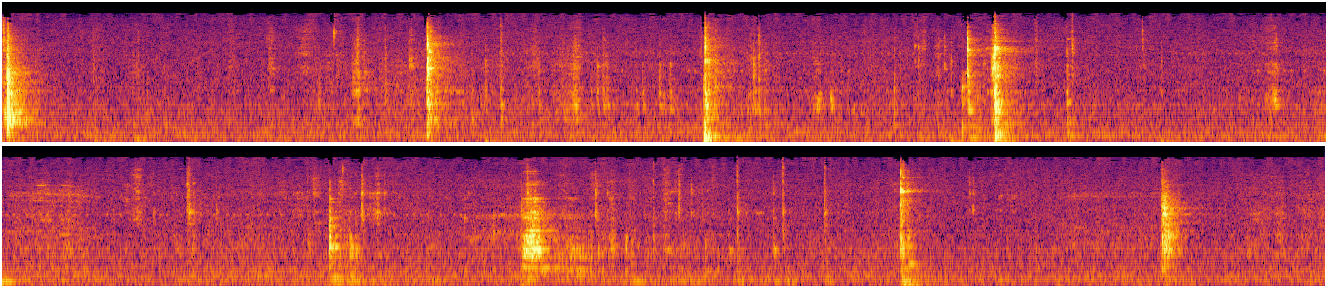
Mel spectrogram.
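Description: Scattered sharp clicks and knocks of plastic and sheet-metal parts being handled inside an opened server power supply, as the fan assembly is lifted and set back in the case. There are about eight separate taps, spaced irregularly.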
